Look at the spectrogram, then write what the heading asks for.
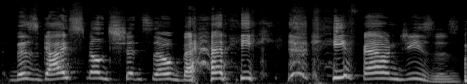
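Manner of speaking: slow high laughing delivery; fighting laughter through the punchline. Real, not acted. Narrator cracking up.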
